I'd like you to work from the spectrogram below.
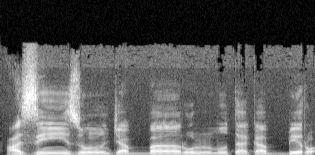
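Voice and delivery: slow melodic tajweed chant; Quran recitation. Shown as a demonstration. Teacher chanting the verse for students, slow and melodic. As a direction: draw out each vowel in recitation.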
